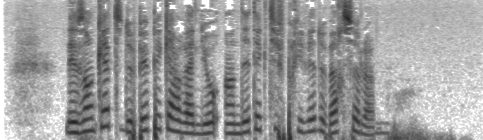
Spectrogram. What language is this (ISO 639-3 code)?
fra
